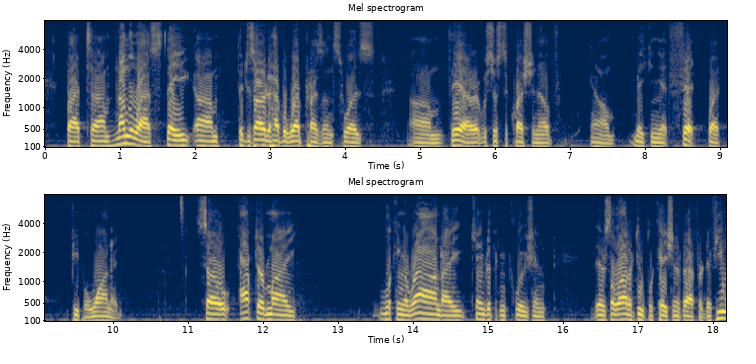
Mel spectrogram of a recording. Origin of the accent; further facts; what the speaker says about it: Boston, Massachusetts, United States; from the Boston area.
